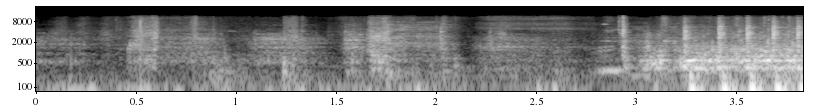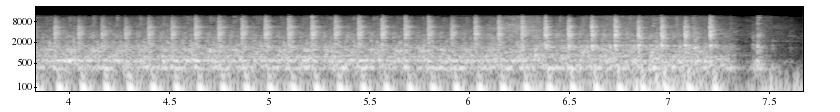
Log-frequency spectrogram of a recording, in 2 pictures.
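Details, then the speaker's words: Columbia Parcar golf cart small engine restarted after running out of gas, with the choke left on; it needs a new choke cable. It catches after fumbling and settles into a fast, lumpy, pulsing, rich idle. Rough running with choke on. "Ouch. There we go. Choke was on."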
